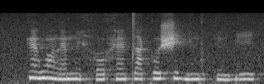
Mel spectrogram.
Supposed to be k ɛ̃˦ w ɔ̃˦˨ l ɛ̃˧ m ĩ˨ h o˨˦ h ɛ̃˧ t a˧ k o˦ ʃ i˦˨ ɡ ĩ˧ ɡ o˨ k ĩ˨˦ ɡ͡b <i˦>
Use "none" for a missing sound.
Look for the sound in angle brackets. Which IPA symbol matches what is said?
i˦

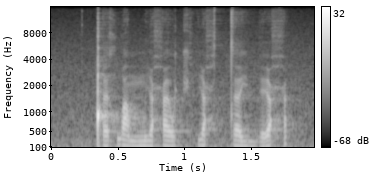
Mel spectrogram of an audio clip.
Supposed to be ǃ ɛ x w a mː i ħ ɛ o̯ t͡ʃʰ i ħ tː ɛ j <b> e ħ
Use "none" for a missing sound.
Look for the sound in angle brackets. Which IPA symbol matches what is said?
b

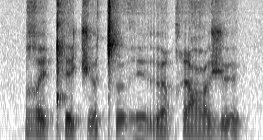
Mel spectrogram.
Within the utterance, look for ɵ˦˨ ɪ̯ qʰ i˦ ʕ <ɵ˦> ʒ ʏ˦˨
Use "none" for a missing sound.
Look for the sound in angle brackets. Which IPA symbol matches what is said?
ɵ˦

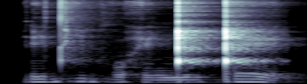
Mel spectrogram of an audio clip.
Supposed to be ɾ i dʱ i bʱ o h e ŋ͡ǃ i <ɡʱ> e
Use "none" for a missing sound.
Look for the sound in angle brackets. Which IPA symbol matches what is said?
ǃ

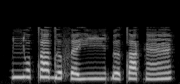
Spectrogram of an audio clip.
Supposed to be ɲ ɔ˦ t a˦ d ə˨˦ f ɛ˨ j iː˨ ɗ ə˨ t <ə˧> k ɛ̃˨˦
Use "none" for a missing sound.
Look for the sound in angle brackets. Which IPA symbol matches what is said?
a˧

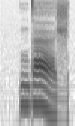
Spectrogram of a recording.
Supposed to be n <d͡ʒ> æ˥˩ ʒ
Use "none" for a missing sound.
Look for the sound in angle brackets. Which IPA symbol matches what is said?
d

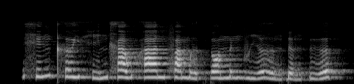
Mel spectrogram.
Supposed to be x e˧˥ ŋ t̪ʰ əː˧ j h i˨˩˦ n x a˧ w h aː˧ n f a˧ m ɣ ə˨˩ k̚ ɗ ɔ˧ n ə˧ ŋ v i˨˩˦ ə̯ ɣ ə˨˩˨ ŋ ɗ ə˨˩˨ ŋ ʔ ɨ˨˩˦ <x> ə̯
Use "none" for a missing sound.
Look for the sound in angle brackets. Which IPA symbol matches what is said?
none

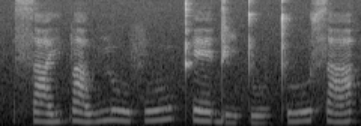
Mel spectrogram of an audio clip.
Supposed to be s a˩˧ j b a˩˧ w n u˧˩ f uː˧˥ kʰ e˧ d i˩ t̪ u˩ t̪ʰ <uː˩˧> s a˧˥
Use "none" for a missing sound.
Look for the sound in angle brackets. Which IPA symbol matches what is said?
uː˧˥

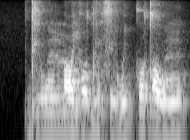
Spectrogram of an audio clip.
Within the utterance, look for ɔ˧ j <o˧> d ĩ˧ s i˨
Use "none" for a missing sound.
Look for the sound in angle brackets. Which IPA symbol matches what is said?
o˨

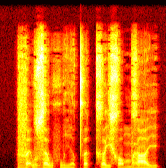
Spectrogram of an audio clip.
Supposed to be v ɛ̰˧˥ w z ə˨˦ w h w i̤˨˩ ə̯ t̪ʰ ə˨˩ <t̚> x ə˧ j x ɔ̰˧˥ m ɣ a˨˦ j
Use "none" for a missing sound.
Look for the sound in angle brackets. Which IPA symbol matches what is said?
t̚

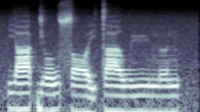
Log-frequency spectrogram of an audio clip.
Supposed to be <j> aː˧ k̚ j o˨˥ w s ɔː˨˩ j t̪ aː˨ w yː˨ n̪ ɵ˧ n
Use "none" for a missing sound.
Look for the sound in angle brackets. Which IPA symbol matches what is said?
j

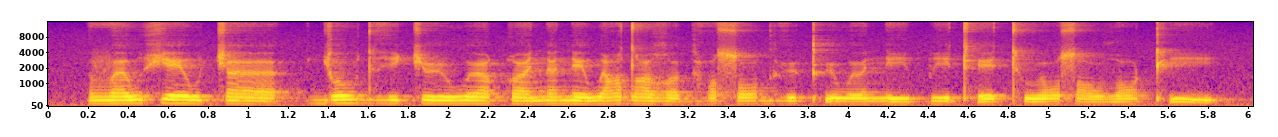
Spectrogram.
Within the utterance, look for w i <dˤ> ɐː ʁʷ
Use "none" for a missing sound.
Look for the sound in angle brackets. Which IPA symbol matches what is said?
dˤ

